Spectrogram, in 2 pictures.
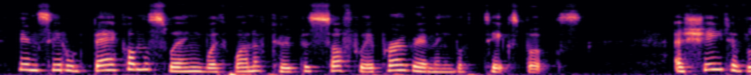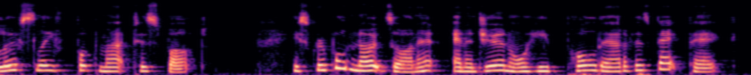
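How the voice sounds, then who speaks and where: A woman's voice: medium pitch, darkish tone. A woman reading a story aloud as scripted audiobook narration. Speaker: fan fiction audiobook reader.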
